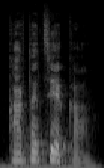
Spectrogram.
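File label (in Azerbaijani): "kartoteka", Azerbaijani; Orfoqrafiya Lüğəti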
